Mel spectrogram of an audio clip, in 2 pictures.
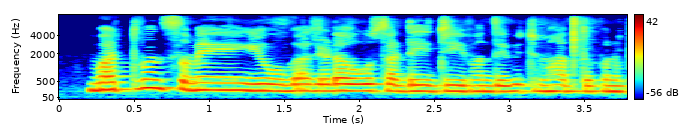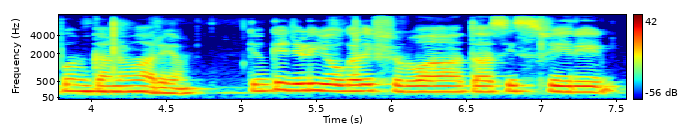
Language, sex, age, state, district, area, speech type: Punjabi, female, 30-45, Punjab, Amritsar, urban, spontaneous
